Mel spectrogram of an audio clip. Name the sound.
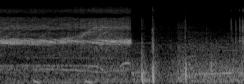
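firecrackers thrown by protesters in London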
